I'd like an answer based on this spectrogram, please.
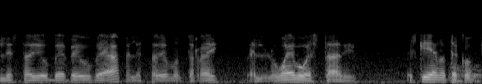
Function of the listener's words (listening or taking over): listening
